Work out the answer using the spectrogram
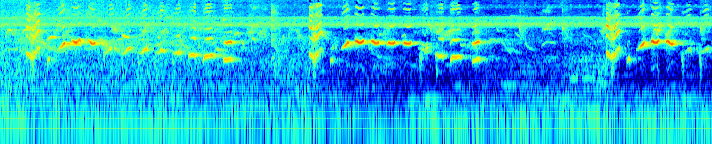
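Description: A cockatiel sings bright whistled phrases, each opening with a sharp note and falling away in chirps.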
